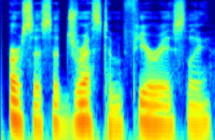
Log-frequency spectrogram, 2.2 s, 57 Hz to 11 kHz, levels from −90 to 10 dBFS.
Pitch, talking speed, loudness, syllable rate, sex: 105 Hz, 110 wpm, -19 LUFS, 4.7 syllables/s, male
